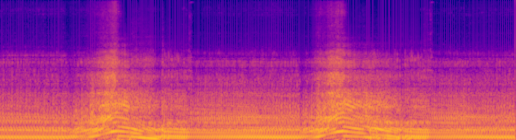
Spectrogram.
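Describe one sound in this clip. A car engine revs sharply twice and falls back.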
